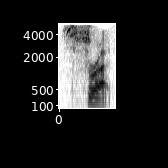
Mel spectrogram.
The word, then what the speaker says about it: Strut: AZ Scrub? – Strut. And I'm going to spell that for you. AZ is in Arizona, right? – Yep. – STRUT, like struts on a car.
